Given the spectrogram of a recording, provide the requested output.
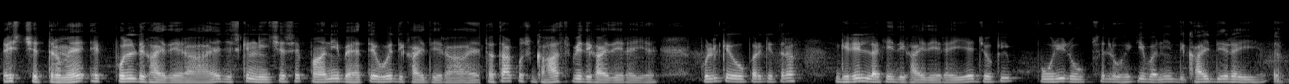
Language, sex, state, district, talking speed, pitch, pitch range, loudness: Hindi, male, Uttar Pradesh, Hamirpur, 230 wpm, 125 Hz, 110-135 Hz, -21 LUFS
